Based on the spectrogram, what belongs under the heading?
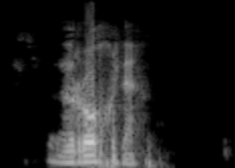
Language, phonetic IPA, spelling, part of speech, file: Russian, [ˈroxlʲə], рохля, noun, Ru-рохля.ogg
- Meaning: 1. dawdle, dawdler, a sluggish or low-energy person, weakling 2. hand pallet truck, pallet jack, which serves mainly to move cargo on pallets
